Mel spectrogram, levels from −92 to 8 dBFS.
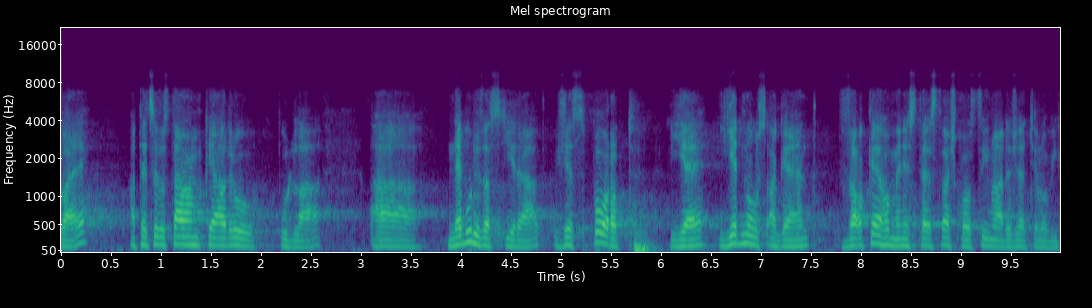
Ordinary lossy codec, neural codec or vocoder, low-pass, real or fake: Opus, 32 kbps; codec, 16 kHz, 8 kbps, FreqCodec, smaller model; 7.2 kHz; fake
